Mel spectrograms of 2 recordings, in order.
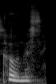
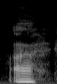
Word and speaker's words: Kaunas: One is in was a Vilnius-based team, and the other was I don't know if I'm saying this right, Kaunas. – Kaunas. Yes. – Kaunas.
